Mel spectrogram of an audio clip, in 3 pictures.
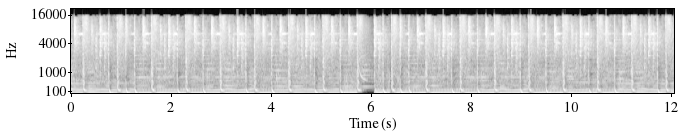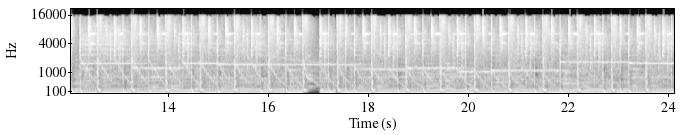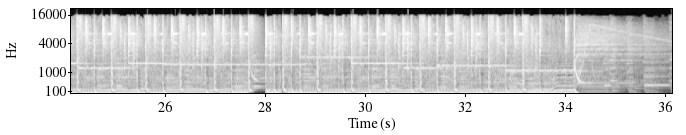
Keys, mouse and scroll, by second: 2.4 click, 3.0-3.4 scroll up 6, 3.4-4.1 scroll down 12, 4.1 scroll up 2, 5.0 click, 6.3 KP_0, 7.5 BackSpace, 7.6 BackSpace, 8.3 KP_0, 10.8-11.9 scroll down 2, 11.3 click, 12.3 click, 13.5 click, 13.7 click, 14.1 click, 14.4 click, 15.2-15.6 scroll down 2, 16.1 click, 16.8 click, 17.5 click, 18.0 click, 18.3 scroll down 5, 18.7 click, 19.9-20.2 scroll down 2, 20.5 click, 21.8 click, 24.5 scroll up 2, 24.7 scroll down 1, 24.9 scroll down 4, 25.1-25.6 scroll up 2, 25.6 shift+middle click, 25.9 scroll up 2, 26.3 shift+middle click, 27.2 scroll down 3, 27.7 click, 28.0 click, 28.5 click, 29.0 click, 29.4 scroll up 4, 30.2 click, 32.5 click.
